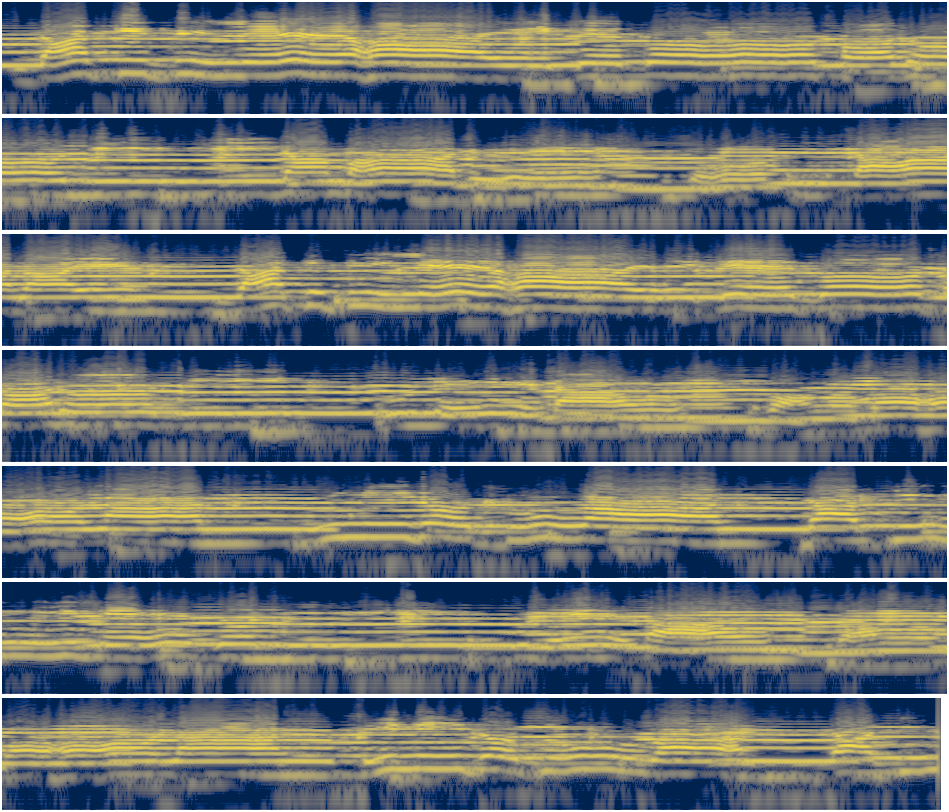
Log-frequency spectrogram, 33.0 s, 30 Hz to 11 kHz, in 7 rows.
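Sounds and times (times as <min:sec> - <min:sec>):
old gramophone song with drone: 0:00.0 - 0:33.0.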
